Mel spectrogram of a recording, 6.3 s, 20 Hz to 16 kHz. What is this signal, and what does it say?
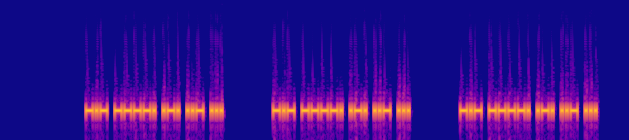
Morse code, heard as a keyed tone, about 51 wpm, 700 Hz. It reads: K9RUS K9RUS K9RUS
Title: USA Call Signs - 5 Characters - Repeated 3x - 50wpm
